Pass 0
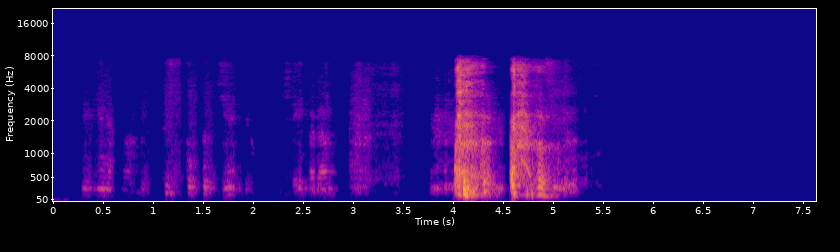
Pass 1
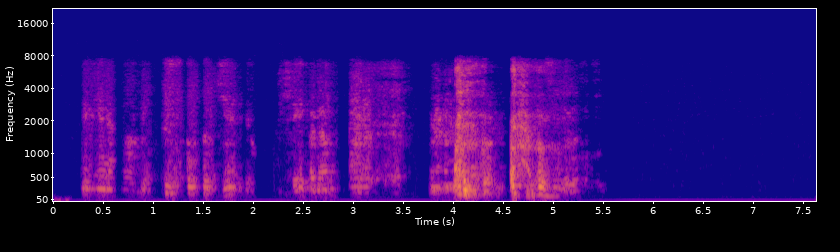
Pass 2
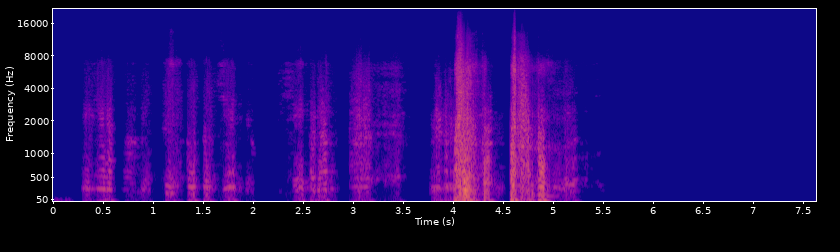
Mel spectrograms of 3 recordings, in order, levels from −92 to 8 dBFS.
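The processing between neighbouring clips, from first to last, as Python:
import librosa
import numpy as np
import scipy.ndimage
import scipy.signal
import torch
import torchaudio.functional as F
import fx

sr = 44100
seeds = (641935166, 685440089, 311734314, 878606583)

y1 = fx.chorus_voices(x, sr, voices=6, hz=0.33, base_ms=11, depth_ms=2.2, mix_pct=50)
y1 = fx.band_squash(y1, sr, depth_pct=70)
y1 = F.gain(torch.from_numpy(y1), 2.5).numpy()
y2 = fx.transient(y1, sr, attack_db=-6, sustain_db=-2)
y2 = fx.cheby_harmonics(y2, sr, harmonics=(3, 4, 8), levels_db=(-15, -17, -17), full_scale_db=-12.5)
y2 = F.gain(torch.from_numpy(y2), -3.5).numpy()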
